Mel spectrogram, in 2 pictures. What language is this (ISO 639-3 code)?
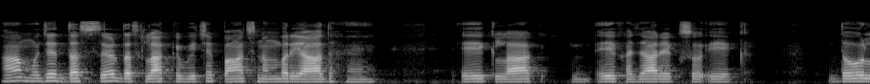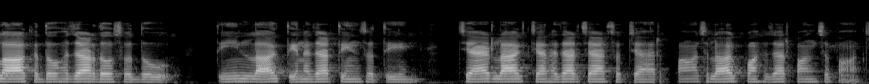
hin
